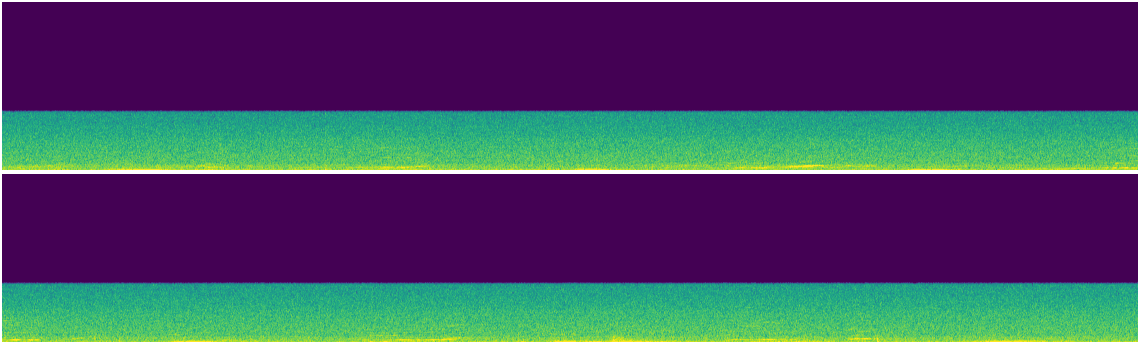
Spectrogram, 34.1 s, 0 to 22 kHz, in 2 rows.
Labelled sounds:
16.6	17.2	humpback whale, 0.86 to 2.9 kHz

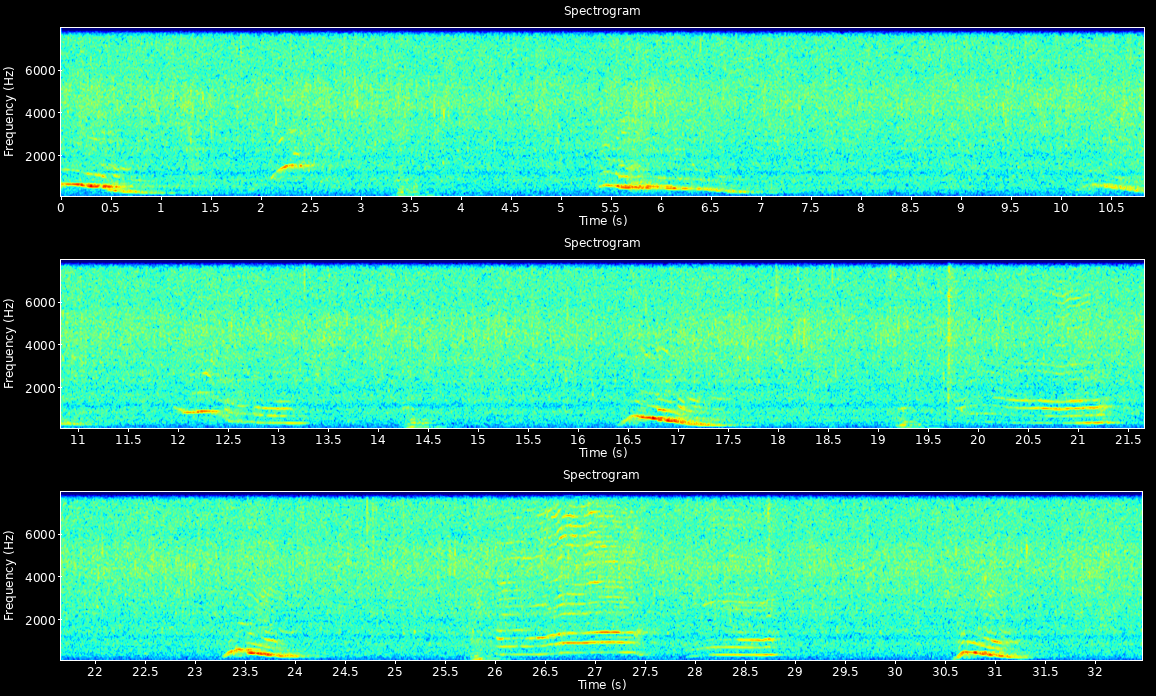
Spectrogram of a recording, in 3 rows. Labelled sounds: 0.0	0.7	humpback whale, 0.97 to 1.6 kHz
2.0	2.6	humpback whale, 0.91 to 1.7 kHz
5.4	5.7	humpback whale, 0.97 to 1.3 kHz
12.0	13.2	humpback whale, 0.78 to 1.5 kHz
16.7	17.0	humpback whale, 0.78 to 1.2 kHz
19.8	21.4	humpback whale, 0.78 to 6.5 kHz
26.0	27.4	humpback whale, 0.78 to 6.6 kHz
28.1	28.8	humpback whale, 0.97 to 2.9 kHz
30.6	31.1	humpback whale, 0.78 to 1.3 kHz

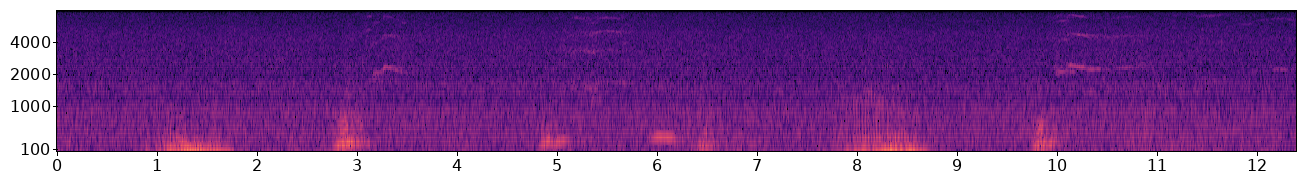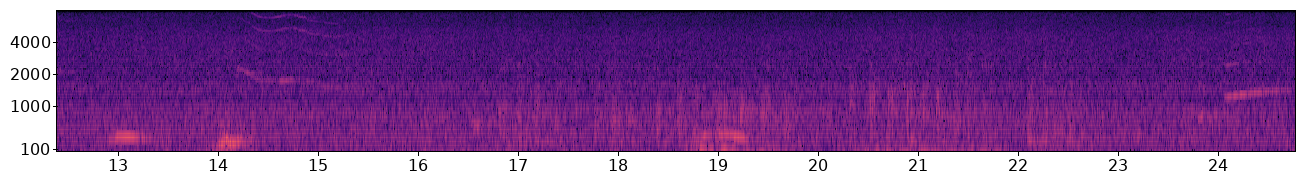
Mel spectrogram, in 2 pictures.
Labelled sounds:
3.1	3.6	humpback whale, 1.7 to 2.4 kHz
5.2	5.7	humpback whale, 1.4 to 7.0 kHz
10.0	10.5	humpback whale, 1.9 to 4.9 kHz
12.0	12.6	humpback whale, 2.1 to 6.9 kHz
14.2	15.3	humpback whale, 1.4 to 7.6 kHz
24.0	24.7	humpback whale, 1.2 to 2.7 kHz

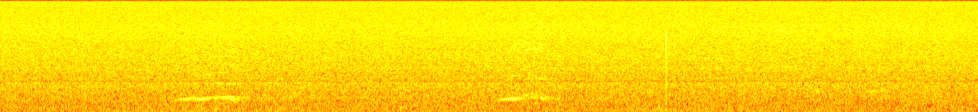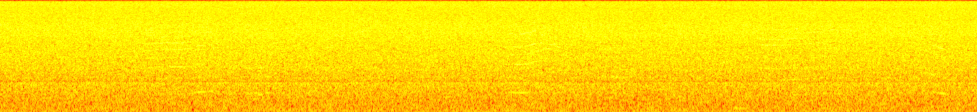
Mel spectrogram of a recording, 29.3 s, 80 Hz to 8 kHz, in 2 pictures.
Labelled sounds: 8.9	9.2	humpback whale, 2.1 to 2.4 kHz

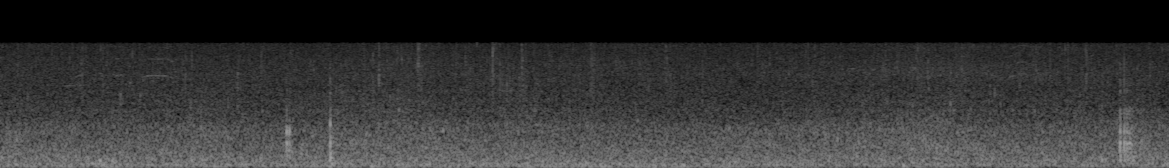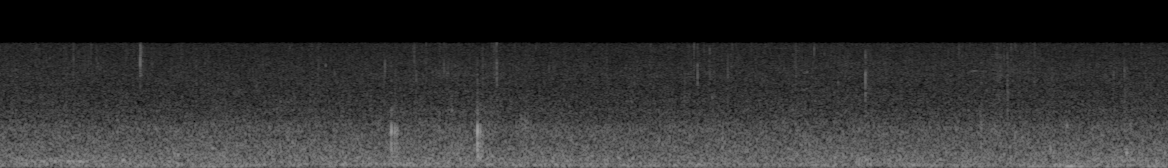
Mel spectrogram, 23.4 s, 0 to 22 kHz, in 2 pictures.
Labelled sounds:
1.4	1.7	Pacific white-sided dolphin, 3.3 to 3.5 kHz

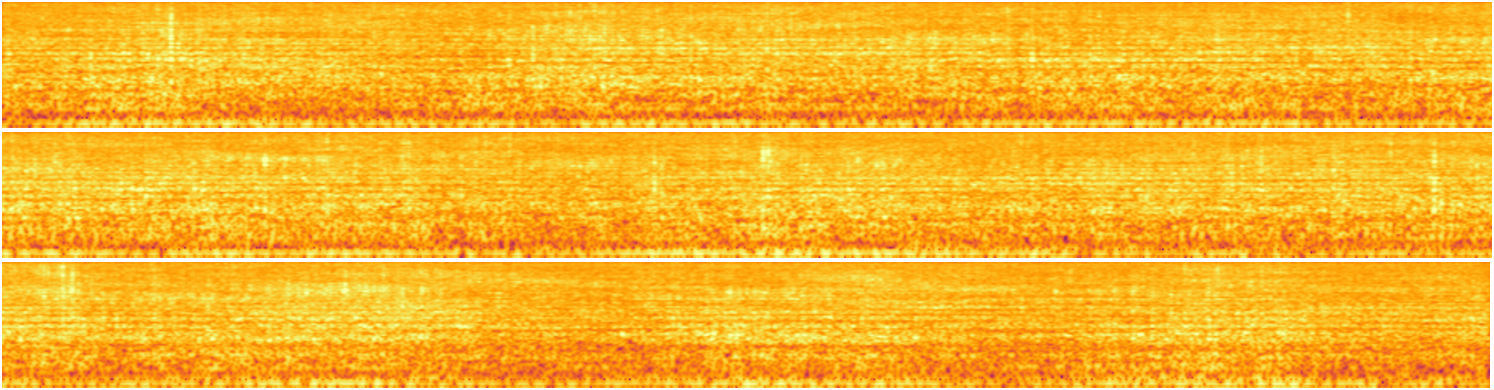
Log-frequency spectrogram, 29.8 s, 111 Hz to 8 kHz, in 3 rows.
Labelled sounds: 24.1	24.4	vessel noise, 2.2 to 2.3 kHz
26.0	26.2	vessel noise, 1.6 to 1.8 kHz

